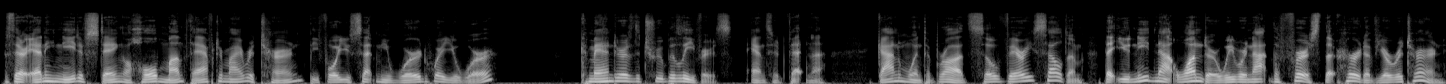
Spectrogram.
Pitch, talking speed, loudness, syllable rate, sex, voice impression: 115 Hz, 200 wpm, -21 LUFS, 5.6 syllables/s, male, masculine, adult-like, tensed, powerful, bright, clear, slightly raspy, cool, intellectual, friendly, lively, slightly kind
